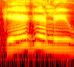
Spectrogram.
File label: they sit, Washo; gEgeli7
